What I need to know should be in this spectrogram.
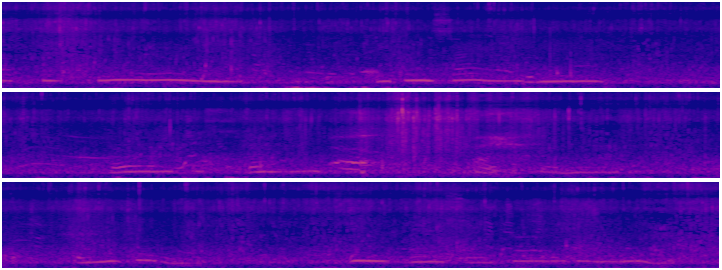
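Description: Small waves lap gently against a pebble shore.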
